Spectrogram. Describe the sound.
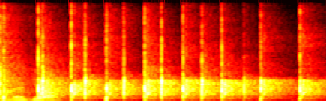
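Steady hand clapping, about ten sharp claps in an even rhythm, like a small group applauding. A brief voice is heard at the very start.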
